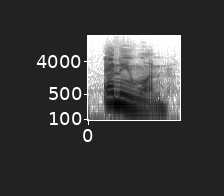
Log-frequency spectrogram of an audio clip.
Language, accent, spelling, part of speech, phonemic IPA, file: English, US, anyone, pronoun, /ˈɛ.ni.wʌn/, En-us-anyone.ogg
- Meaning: Any person; anybody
